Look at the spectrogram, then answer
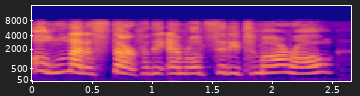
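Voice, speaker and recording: A woman's voice: sits high, steady tone, brisk, sharp tone, dry recording, lo-fi sound, voice pushed up. A woman voicing an earnest, eager young girl heroine in a storybook reading.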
